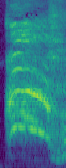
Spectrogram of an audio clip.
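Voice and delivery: very high, loud mock scream; agonised scream. Villain eaten by nanobots, mock scream. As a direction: shriek in hammed-up agony.

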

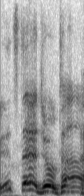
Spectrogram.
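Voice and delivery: slow, high showman call; announcer voice. Acted. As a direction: announce the segment big. Announcing dad joke segment.

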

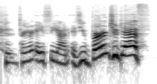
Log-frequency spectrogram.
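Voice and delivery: normal talking voice

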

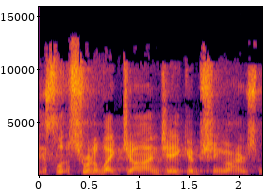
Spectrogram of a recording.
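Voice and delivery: ordinary delivery

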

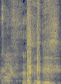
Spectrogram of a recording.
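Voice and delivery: slow, drawn-out mock announcement; mock solemn. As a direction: stretch it out like a slogan.

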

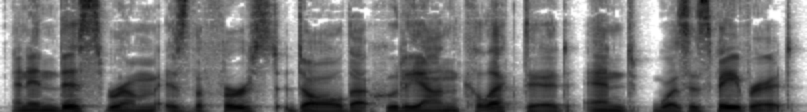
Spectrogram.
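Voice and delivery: ordinary delivery

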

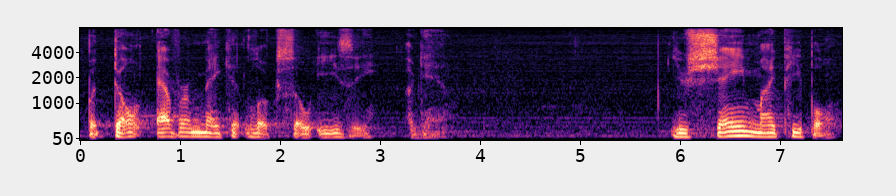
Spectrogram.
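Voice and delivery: slow, soft, tender divine voice; God's gentle correction, softly spoken. Retold or imitated. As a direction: speak slowly and gently, like a loving father. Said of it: "very gently, I heard this little voice".

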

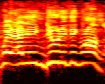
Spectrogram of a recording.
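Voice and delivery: high, loud, rushed protest of innocence; panicked spouse protesting. Retold or imitated. Spouse pictured by a jealous partner, protesting high, loud and rushed. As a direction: blurt it out like a spouse caught off guard. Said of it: "And they're like".

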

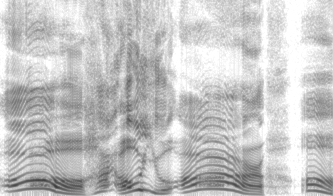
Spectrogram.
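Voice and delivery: high, loud, drawn-out auntie; big high-pitched auntie welcome; delighted auntie. Retold or imitated. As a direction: gush it slowly in a high auntie voice. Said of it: "And she's like".

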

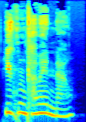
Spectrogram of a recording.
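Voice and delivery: a cheerful invitation inside; happy. A narrator's reading. Friend calls waiting man into the room, happy. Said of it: "she said happily".

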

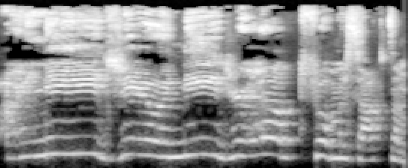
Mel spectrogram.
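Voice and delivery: put-on high, slow pleading child's whine; mock whiny child; whiny kid voice. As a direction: imitate the kid begging for help. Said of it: "screaming in those ninety seconds".

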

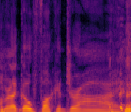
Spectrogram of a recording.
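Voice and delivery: high, whiny mock complaint to mom; a kid whining that mom took his aloe; whiny teen.

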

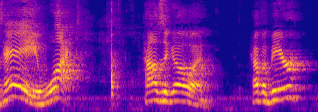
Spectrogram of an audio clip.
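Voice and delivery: high, hearty welcome in character; Moby. Acted. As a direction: greet a visitor with hammed-up friendliness. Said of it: "Moby looks at you and says".

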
